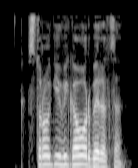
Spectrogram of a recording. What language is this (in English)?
Uzbek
